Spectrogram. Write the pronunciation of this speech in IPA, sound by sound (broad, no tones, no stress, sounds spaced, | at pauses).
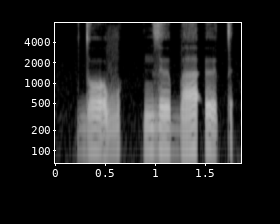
d ɔ v | n z ə b a ʔ ə t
